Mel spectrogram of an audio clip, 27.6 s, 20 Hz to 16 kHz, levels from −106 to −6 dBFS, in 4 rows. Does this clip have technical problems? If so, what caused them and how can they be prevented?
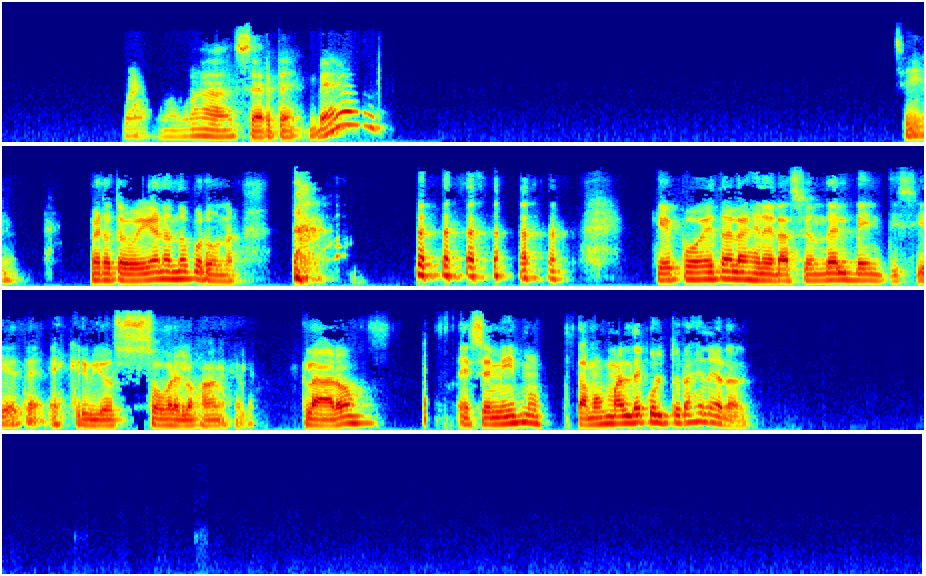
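No, nothing in this speech recording stood out as a technical problem on listening, so there is nothing here to trace to a cause or prevent.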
